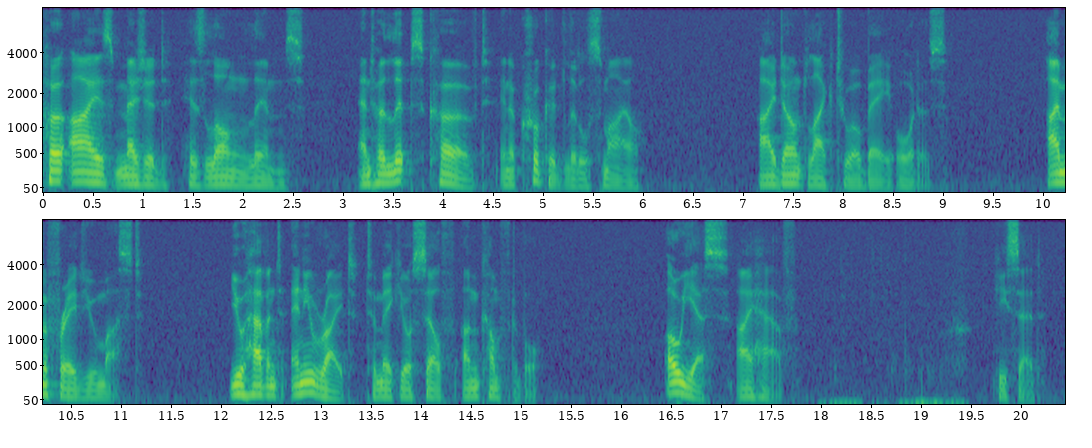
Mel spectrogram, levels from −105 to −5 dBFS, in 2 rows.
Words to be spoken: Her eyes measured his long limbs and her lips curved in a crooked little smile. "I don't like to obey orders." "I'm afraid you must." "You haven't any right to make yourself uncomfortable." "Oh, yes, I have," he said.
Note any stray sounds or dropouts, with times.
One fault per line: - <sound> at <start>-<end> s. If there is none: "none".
- breath at 18.0-19.5 s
